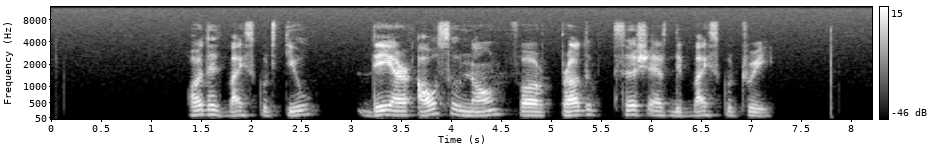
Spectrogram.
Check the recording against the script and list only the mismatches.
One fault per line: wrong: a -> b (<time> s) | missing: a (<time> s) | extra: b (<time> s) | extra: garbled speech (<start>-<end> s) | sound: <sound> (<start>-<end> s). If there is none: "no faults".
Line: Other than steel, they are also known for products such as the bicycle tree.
wrong: than -> bicycle (1.7 s)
